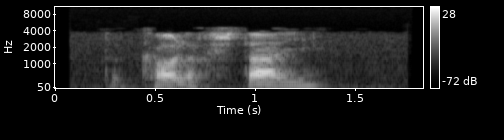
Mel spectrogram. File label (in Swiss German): "kalchstei", alsace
